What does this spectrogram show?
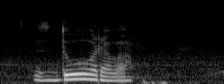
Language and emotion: Russian, positive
